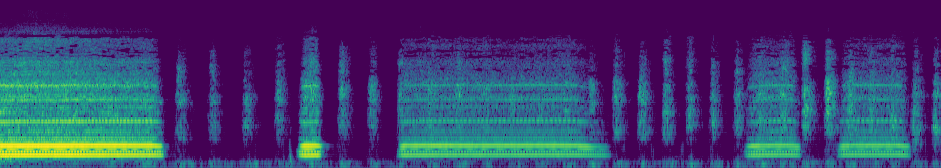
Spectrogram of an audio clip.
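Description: A steam train chugs along in steady rhythmic puffs while its loud, sustained whistle blows several long blasts between the chugging. No one speaks.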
